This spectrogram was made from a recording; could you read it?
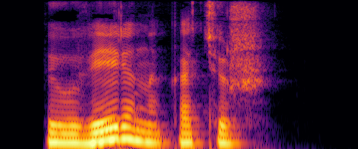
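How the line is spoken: Fiancé's serious question. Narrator (Russian): Перестав улыбаться, серьезно спросил мой без пяти минут муж

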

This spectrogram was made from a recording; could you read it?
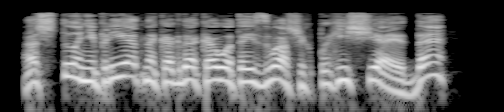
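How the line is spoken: Angry shout. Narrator (Russian): зло крикнул Ломака

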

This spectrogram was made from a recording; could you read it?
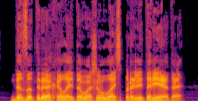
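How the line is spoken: Sudden grumble, burly man. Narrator (Russian): Вдруг пробурчал здоровенный бородатый детина

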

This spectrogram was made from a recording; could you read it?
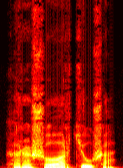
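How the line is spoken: Whisper. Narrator (Russian): также шепотом отзывалась она

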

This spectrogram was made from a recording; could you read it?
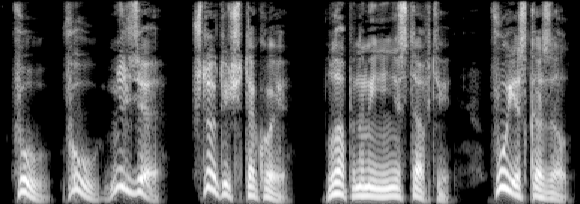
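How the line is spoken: Angry scolding. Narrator (Russian): Гоша сердито

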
